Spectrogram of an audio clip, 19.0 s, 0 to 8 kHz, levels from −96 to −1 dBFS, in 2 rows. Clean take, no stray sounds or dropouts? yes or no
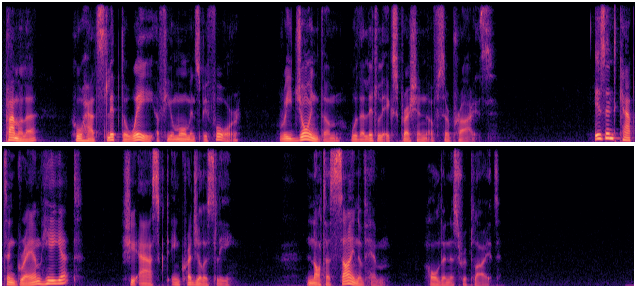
yes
